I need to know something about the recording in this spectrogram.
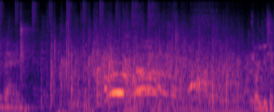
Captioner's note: all applaud and cheer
